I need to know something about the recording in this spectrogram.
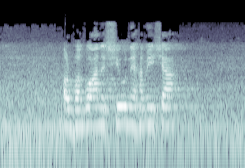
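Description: A man speaks loudly into a microphone over a loudspeaker.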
